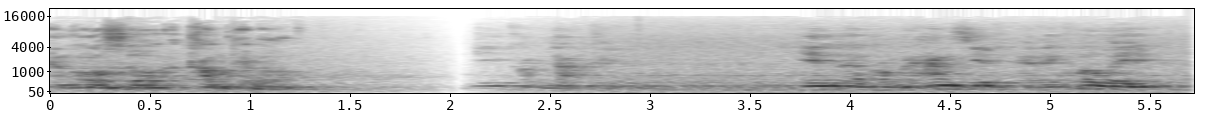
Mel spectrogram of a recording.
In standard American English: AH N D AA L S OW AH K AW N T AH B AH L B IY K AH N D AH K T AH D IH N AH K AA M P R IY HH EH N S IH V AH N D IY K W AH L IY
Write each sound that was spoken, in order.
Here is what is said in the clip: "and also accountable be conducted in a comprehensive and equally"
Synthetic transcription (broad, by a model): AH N AA L S OW AH K AW N T AH B AH L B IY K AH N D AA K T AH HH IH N AH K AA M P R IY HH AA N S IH AH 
